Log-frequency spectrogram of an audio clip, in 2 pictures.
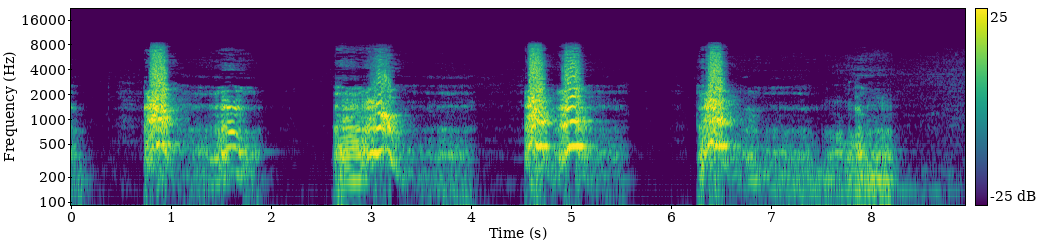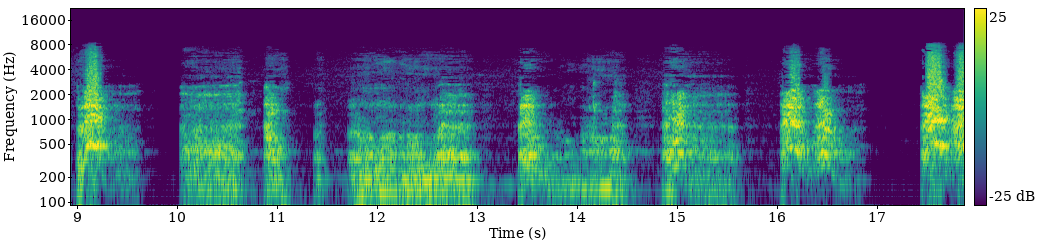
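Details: Angry ovcharka mix barking and growling at its owner, sharp loud barks in quick pairs and triplets with rough sustained growling snarls between, close and indoors-sounding, no other sounds.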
